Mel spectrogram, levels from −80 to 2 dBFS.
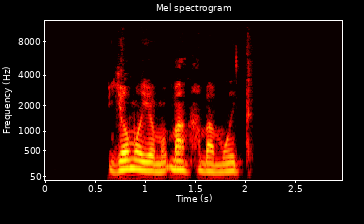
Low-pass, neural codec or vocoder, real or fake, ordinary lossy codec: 10.8 kHz; none; real; AAC, 48 kbps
